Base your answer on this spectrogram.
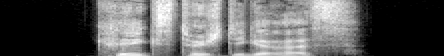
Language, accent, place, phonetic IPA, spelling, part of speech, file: German, Germany, Berlin, [ˈkʁiːksˌtʏçtɪɡəʁəs], kriegstüchtigeres, adjective, De-kriegstüchtigeres.ogg
- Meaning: strong/mixed nominative/accusative neuter singular comparative degree of kriegstüchtig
